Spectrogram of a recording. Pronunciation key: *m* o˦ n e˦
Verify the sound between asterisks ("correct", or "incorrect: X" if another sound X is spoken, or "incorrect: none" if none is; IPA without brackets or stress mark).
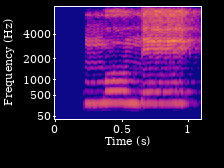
correct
